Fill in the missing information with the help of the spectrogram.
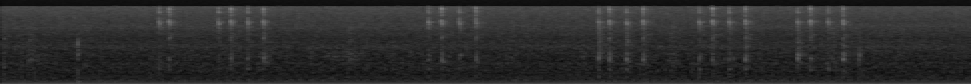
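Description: Faint, scattered clicking of computer controls, in small clusters of two or three. A steady low electrical hum runs underneath.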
